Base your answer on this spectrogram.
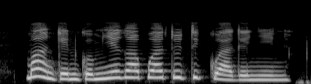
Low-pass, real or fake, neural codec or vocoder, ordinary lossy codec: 7.2 kHz; real; none; none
